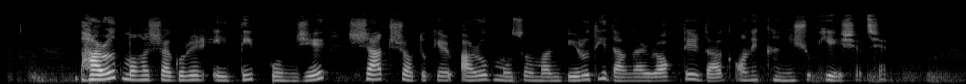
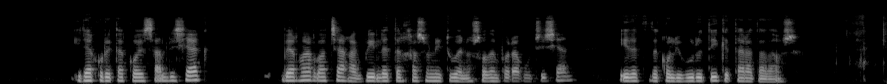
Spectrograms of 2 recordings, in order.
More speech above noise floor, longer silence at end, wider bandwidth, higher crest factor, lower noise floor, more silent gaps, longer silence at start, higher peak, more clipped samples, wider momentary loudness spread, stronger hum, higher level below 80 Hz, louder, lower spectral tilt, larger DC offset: second, 26 dB vs 45 dB; first, 0.3 s vs 0 s; about the same, 11.5 kHz vs 11 kHz; first, 28 dB vs 18 dB; second, -54 dBFS vs -74 dBFS; neither; second, 0.3 s vs 0.75 s; first, 0 dBFS vs -12 dBFS; neither; first, 15 LU vs 5 LU; neither; about the same, -78 dBFS vs -76 dBFS; about the same, -28 LUFS vs -29 LUFS; about the same, -4 dB/octave vs -4.5 dB/octave; neither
